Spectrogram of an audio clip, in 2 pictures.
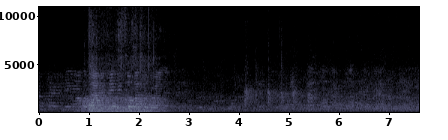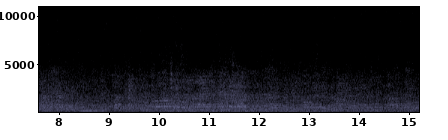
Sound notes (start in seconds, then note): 0.0 background chatter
